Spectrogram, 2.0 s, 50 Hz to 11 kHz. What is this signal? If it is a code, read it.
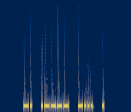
Morse code, heard as a keyed tone, about 51 wpm, spaced as for 36 wpm, 700 Hz. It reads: N1BE
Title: USA Call Signs - 2x Character Spacing - 50wpm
